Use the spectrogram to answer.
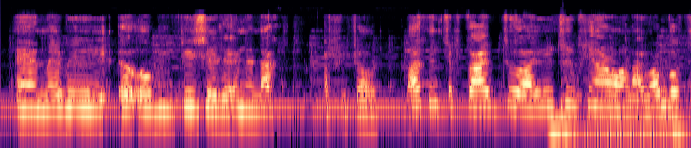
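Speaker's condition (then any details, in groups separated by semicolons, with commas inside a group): Cerebral palsy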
